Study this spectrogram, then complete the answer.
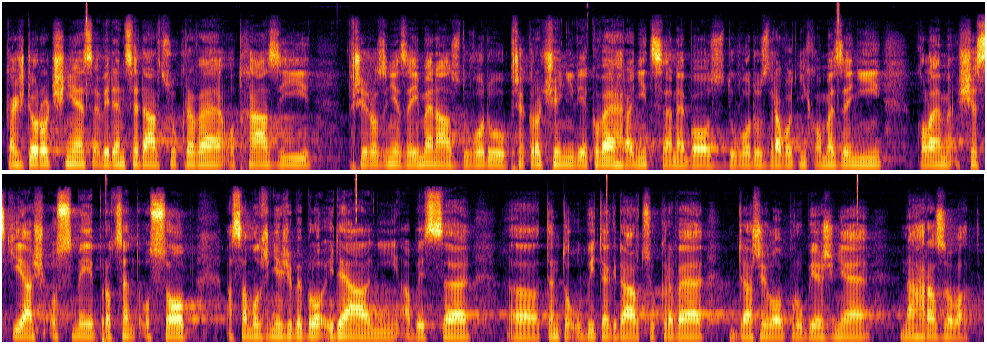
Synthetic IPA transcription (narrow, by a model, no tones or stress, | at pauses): kaʒdo̞ɾo̞t͡ʃɲɛsʔɛvɪdɛnt͡sɛdaːɾt͡suːkr̩vɛʔo̞̰t̪xaːziː | pr̝̥ɪɾo̞zɛɲɛzɛjmɛːnazduːvo̞dupr̝̥ɛkɾo̞t͡ʃɛɲiːvjɛko̞vɛːɦɾaɲɪt͡sɛnɛbo̞zduːvo̞duzd̪ɾavo̞t̪ɲiːxo̞mɛzɛɲiː | ko̞lɛmʃɛscɪaʃʔo̞smɪpɾo̞t͡sɛnt̪ʔo̞̰sop̚ʔasamozr̝ɛjmɲɛʒɛbɪbɪlo̞ʔɪdɛaːlɲiːʔa̰bɪsɛ | t̪ɛnt̪o̞̰ʔubɪt̪ɛɡdaːɾt͡suːkr̩vɛdar̝ɪlo̞pɾuːbjɛʒɲɛ | naɦɾazo̞va̰t̪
